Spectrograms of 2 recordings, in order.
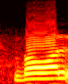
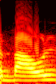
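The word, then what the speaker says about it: bowl: बॉल और बाउल दो pronunciation है उसके, दोनों का मतलब होता है कटोरा एंड प्लेट थाली।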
